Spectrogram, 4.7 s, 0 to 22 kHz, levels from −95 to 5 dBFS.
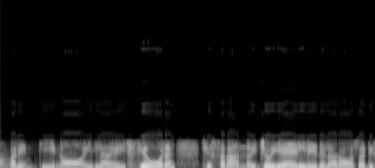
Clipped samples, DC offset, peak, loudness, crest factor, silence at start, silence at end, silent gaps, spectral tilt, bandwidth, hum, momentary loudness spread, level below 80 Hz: under 0.1%; under 0.1%; -4 dBFS; -22 LUFS; 18 dB; 0 s; 0 s; none; -8 dB/octave; 3.9 kHz; none; 11 LU; -70 dBFS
